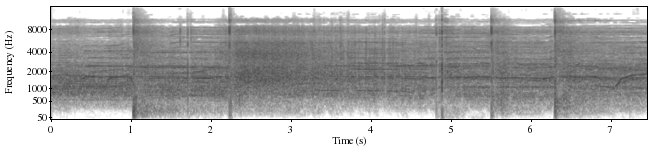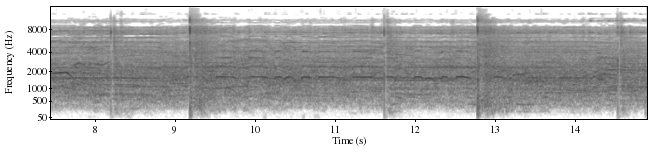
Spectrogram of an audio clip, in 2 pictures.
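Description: Fireworks and firecrackers going off: sharp bangs at irregular intervals, roughly one every second or two, over continuous crackling and hiss, with a short rising whistle about seven seconds in.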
